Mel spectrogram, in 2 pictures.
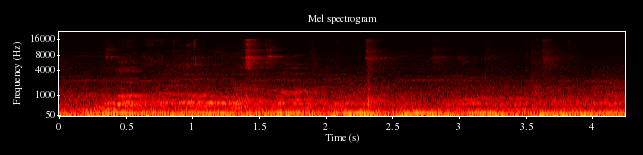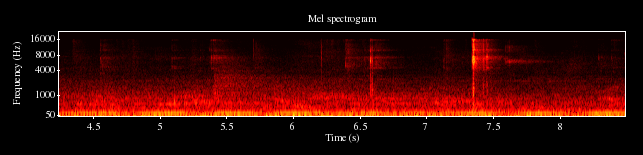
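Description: Poker chips click and clatter.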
